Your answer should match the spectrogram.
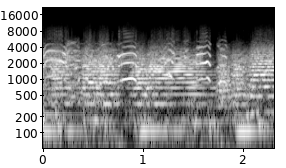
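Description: Music: a steady low pulse under held notes, with a high melody line of short gliding, wavering notes over it.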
